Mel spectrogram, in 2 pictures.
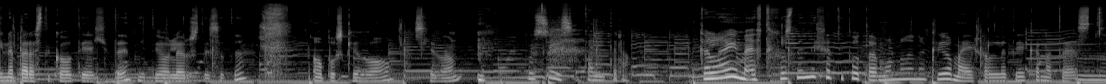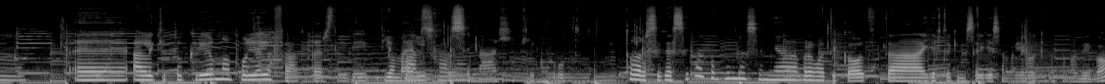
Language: Greek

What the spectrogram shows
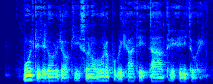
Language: Italian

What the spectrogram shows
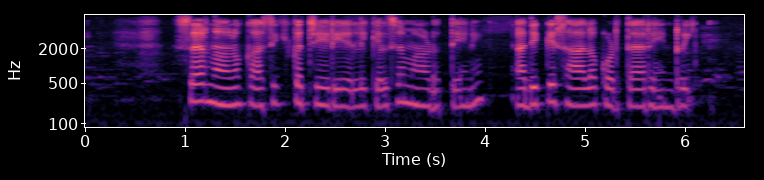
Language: Kannada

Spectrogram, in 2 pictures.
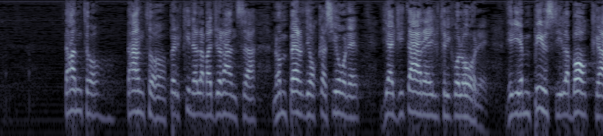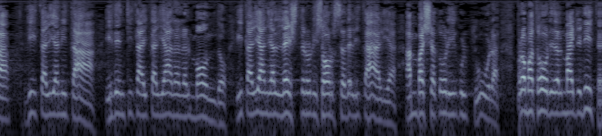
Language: Italian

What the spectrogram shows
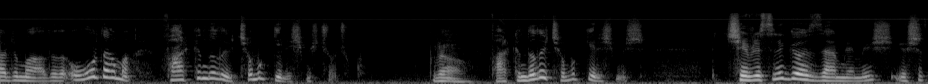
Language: Turkish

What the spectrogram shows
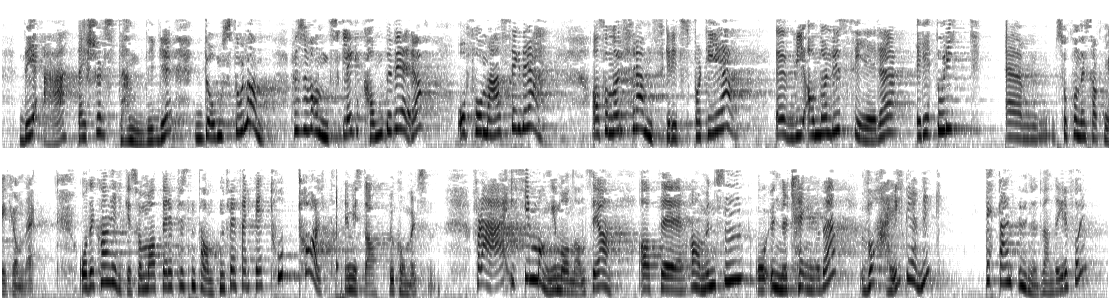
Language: Norwegian Nynorsk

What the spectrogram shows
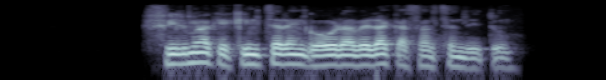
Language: Basque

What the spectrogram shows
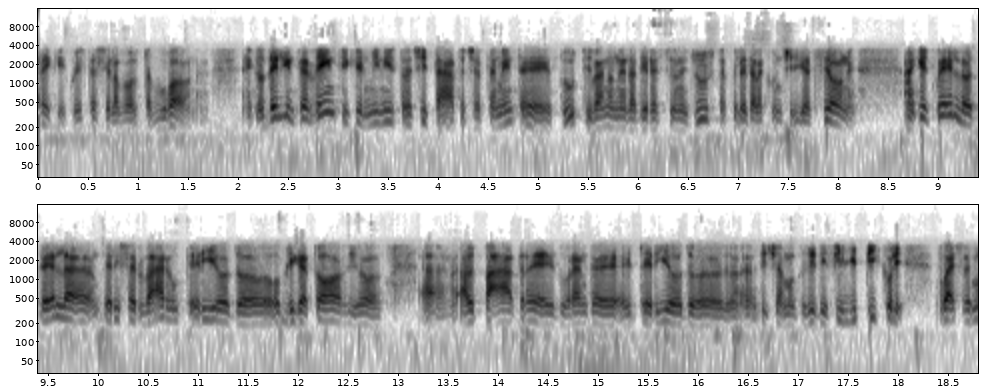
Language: Italian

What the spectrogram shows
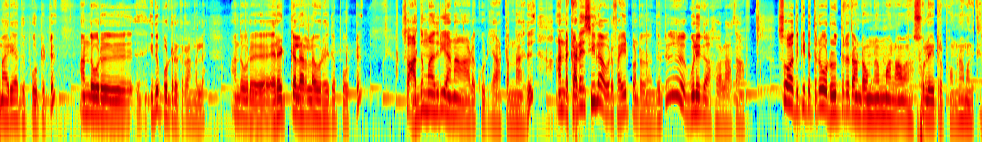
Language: Tamil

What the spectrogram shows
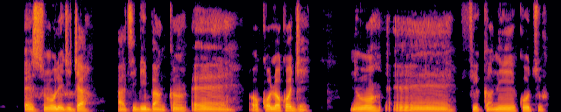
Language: Yoruba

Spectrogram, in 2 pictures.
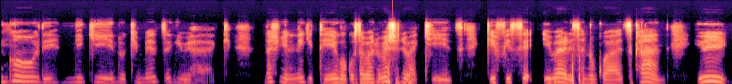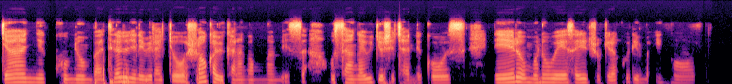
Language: Rundi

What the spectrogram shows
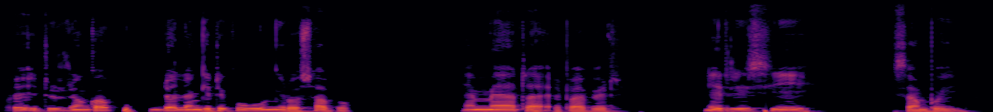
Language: Masai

